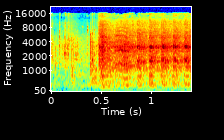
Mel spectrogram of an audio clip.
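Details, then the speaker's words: Toyota Avanza 2015 1NR petrol engine, hard starting with DTCs P0335/P0113/P1604: starter cranks in a steady pulse about eight beats a second before the engine finally fires; cause a leaking fuel pump O-ring losing fuel-rail pressure. "Nah kayak gini guys tuh, dia susah sekali hidup guys ya. Nah baru hidup guys."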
